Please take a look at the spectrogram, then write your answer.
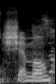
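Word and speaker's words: Schimel: Shimmel. That's how you pronounce it.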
